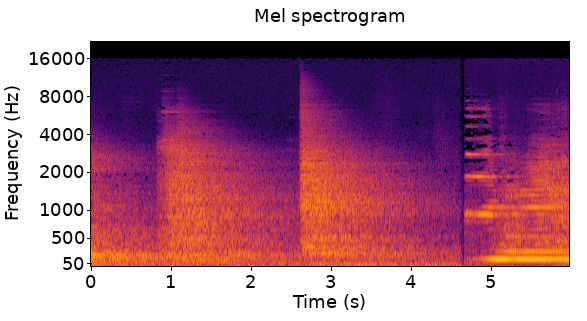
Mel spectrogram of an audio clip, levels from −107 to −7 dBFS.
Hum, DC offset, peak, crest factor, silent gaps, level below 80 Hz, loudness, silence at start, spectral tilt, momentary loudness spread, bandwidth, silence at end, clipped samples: none; under 0.1%; -16 dBFS; 14 dB; none; -46 dBFS; -31 LUFS; 0 s; -6.5 dB/octave; 17 LU; 10.5 kHz; 0 s; under 0.1%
